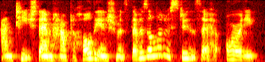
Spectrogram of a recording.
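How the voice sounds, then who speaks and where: A woman's voice: medium pitch, big pitch swings, quick pace, fairly bright tone. A middle-aged woman with a Yorkshire accent, introducing herself as a guest brass educator over a remote call, chatty and full of ums and restarts. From Yorkshire, England. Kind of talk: relaxed conversational self-introduction.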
